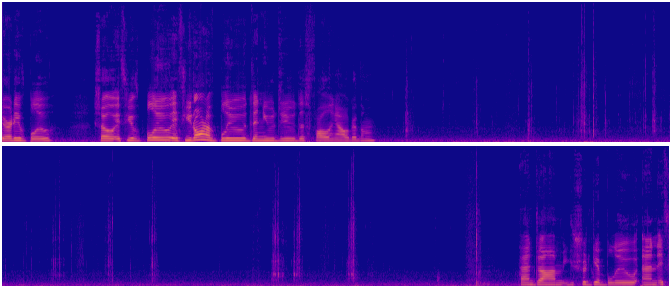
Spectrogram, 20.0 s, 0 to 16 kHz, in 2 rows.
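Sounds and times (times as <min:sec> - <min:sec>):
steady low hum: 0:00.0 - 0:20.0
puzzle cube layers clicking: 0:07.0 - 0:12.4, 0:13.8 - 0:15.8.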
